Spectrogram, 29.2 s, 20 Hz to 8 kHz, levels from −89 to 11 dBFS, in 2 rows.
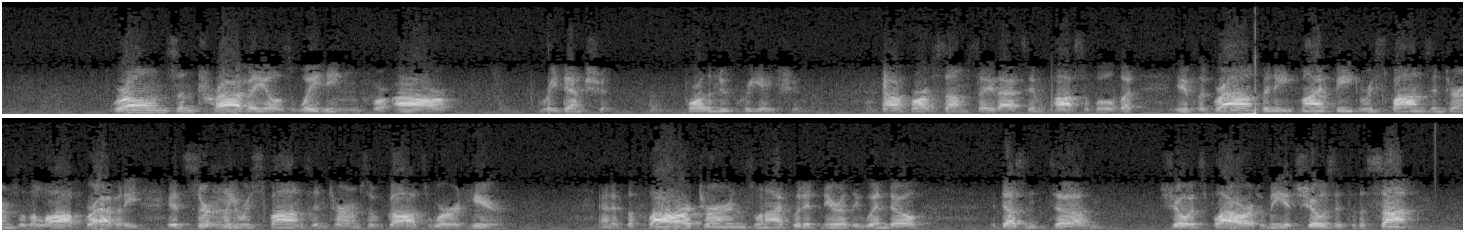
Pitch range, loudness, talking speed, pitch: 110-130 Hz, -16 LUFS, 140 wpm, 120 Hz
